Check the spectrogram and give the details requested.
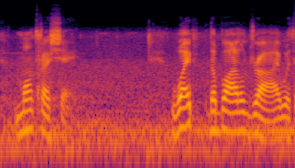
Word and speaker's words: Montrachet: he tangled his tongue trying to pronounce the name of the wine montreshe americans might say montochet he arrived at what seemed to him an acceptable pronunciation montrachet wiped the bottle dry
